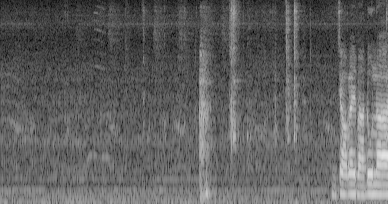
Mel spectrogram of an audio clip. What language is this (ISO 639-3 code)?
vie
